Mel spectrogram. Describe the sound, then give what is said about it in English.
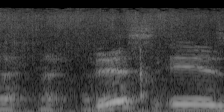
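Onions sizzle steadily in a frying pan, a continuous crackling hiss with brief faint tonal sounds rising over it partway through. “I'm sizzling up some onion, and then I cut up some summer zucchini to give us some of that color.”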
